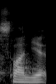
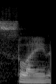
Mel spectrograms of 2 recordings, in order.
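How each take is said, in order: First: The name sounds like 'Slanya'. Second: The name sounds like the word 'slain'. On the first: This is the traditional pronunciation of the name. "It's not Slanya, as some people have said. Yes, that is the correct pronunciation" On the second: This is how the name's creator says it. "Pat Mills said it's slain, as in he's slain a lot of people"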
